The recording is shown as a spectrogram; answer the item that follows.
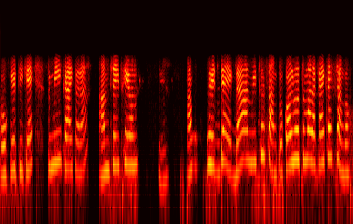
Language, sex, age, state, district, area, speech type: Marathi, female, 18-30, Maharashtra, Nanded, rural, conversation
